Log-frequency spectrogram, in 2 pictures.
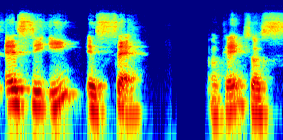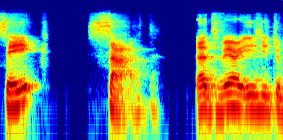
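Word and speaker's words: Szekszárd: very easy because s-c-e is se okay so sake that's very easy to pronounce all right six are wine tasting so six out that's the place where we are going and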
